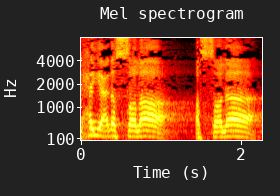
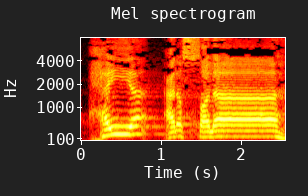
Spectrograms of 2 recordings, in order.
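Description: First: "الصلاة" ending on an open "aa"; dropped final h. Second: Slow chant, "الصلاة" ending in an audible breathed "h"; "الصلاة" stretched, finishing "salaah"; clear final h. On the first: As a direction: leave off the h at the end of "الصلاة". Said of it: "ما تقول". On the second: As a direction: hold "الصلاة" long and release a clear h. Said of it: "بين الهاء". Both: Shown as a demonstration.

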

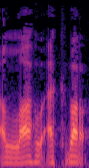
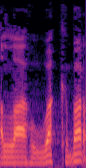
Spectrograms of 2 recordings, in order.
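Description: First: أكبر with a clean glottal stop, "Allah Akber"; the correct form, hamza cut clearly; correct pronunciation. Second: أكبر slurred into "wakber", the hamza dropped; الله أكبر said wrongly as one run-on "lahwakber"; wrong pronunciation. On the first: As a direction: stop on الله, then a firm hamza on أكبر. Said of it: "فإنما يقال". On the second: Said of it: "هذا خطأ". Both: Shown as a demonstration.

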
